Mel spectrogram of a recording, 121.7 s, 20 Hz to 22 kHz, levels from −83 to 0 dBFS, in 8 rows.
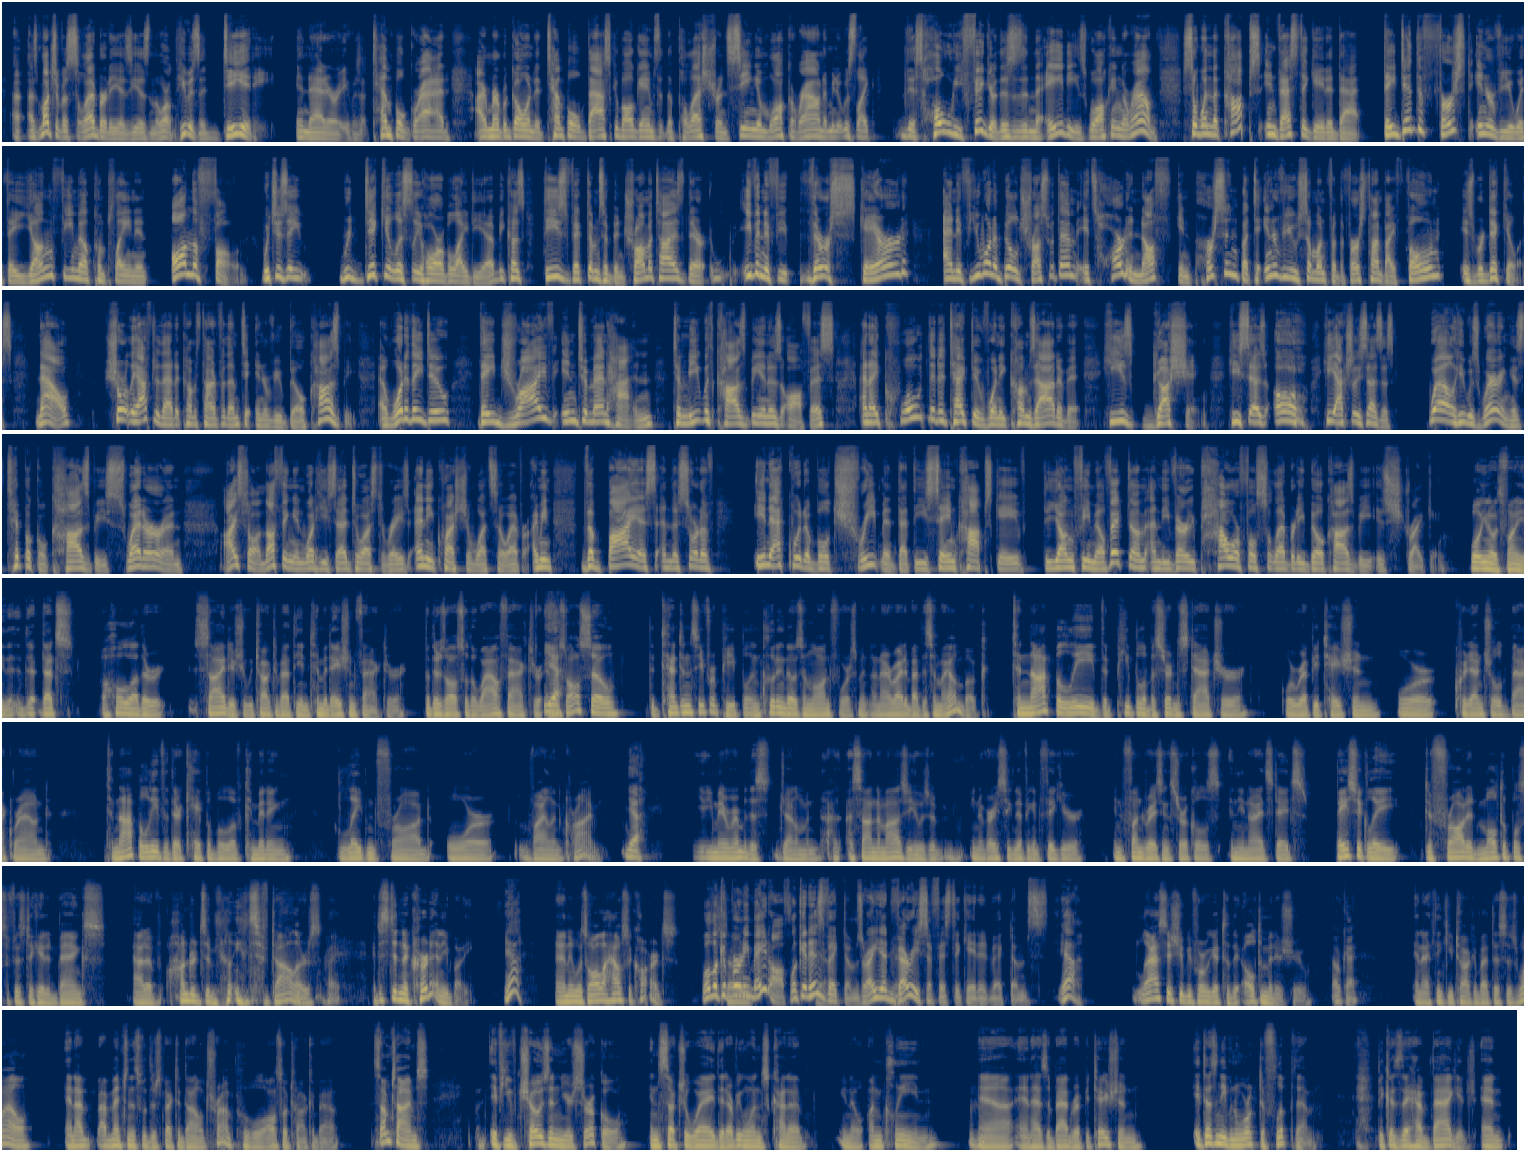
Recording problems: none

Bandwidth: 15.5 kHz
